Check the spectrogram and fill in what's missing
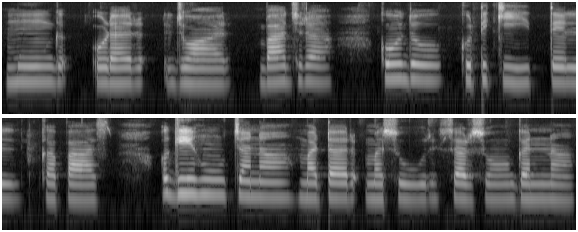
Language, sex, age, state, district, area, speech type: Hindi, female, 45-60, Madhya Pradesh, Bhopal, urban, spontaneous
